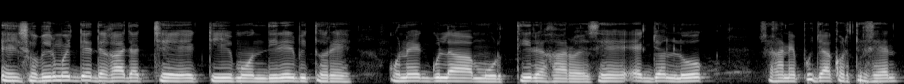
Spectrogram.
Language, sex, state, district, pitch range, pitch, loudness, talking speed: Bengali, male, Assam, Hailakandi, 145-165 Hz, 155 Hz, -12 LUFS, 115 wpm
